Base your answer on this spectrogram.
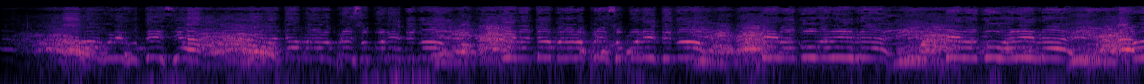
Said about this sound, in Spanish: No hace mucho era impensable que gritos como estos se escucharan tan alto y durante tanto tiempo en una manifestación por alguna calle de Cuba.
